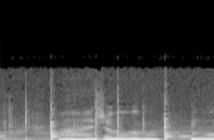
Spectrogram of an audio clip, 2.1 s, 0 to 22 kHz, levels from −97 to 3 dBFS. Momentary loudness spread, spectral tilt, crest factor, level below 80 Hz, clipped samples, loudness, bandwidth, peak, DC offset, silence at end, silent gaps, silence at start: 10 LU; -5.5 dB/octave; 14 dB; -50 dBFS; under 0.1%; -16 LUFS; 11 kHz; -2 dBFS; under 0.1%; 0 s; none; 0 s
